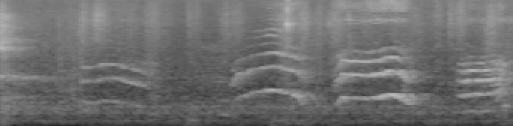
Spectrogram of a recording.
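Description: Newborn puppies crying: a series of short, high-pitched, arching mewing cries about once a second, faint at first and louder toward the middle and end.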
